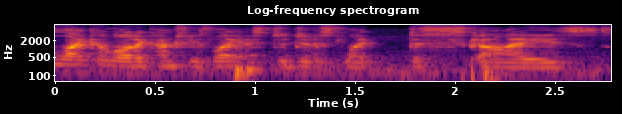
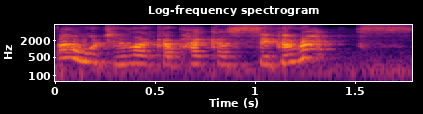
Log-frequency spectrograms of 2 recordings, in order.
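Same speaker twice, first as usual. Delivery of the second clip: cigarettes said with odd, misplaced stress; 4 dB louder than usual. Imitating how people in a new town say it: imitating odd stress on cigarettes. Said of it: "emphasis is up here for some reason".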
